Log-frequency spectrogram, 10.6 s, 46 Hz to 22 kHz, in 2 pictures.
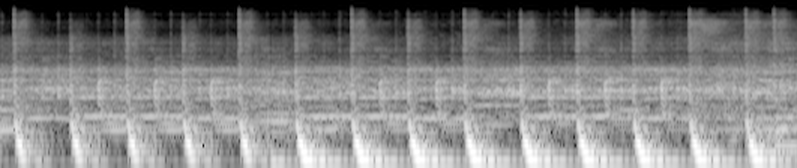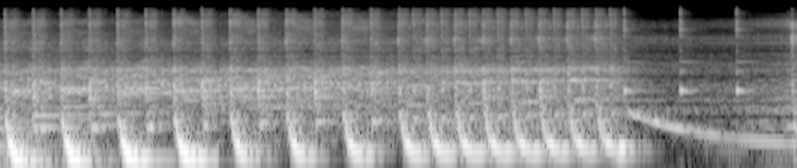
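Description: Electronic dance music with a heavy kick drum, about two hits a second, played through Edifier R1600T Plus bookshelf speakers, with the Pioneer S-W160S-K subwoofer off at first and switched on partway through. Near the end the kicks speed up into a fast roll, then stop suddenly.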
